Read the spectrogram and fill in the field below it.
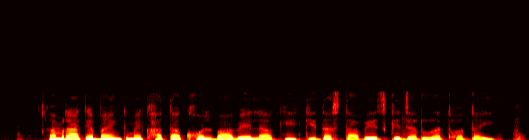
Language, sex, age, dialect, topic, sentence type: Magahi, female, 25-30, Western, banking, question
